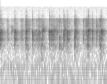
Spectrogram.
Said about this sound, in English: They're happy too, because they're clapping for you.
